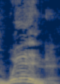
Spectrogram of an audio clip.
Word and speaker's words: Nguyen: Isn't that Nugent? It's win.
